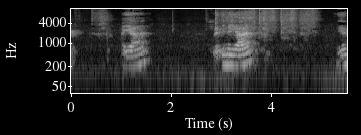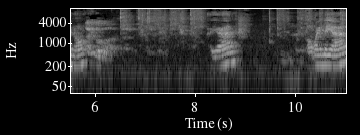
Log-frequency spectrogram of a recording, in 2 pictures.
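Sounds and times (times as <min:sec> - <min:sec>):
whisk stirring pudding in a pot: 0:00.0 - 0:01.0, 0:02.7 - 0:05.1, 0:06.5 - 0:08.4, 0:09.4 - 0:11.0
whisk clicking against pot: 0:06.5 - 0:08.2, 0:09.5 - 0:11.0.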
